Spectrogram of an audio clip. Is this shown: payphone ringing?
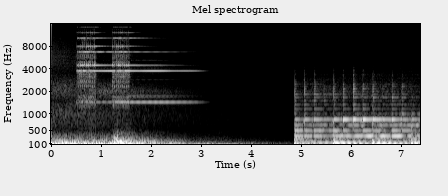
yes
